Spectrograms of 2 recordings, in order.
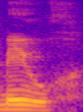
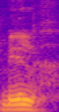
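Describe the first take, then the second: First: It is said in local dialect, L as U. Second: It is said in Standard German.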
